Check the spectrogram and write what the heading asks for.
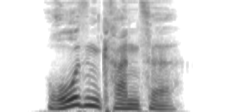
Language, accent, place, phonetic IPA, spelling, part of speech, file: German, Germany, Berlin, [ˈʁoːzn̩ˌkʁant͡sə], Rosenkranze, noun, De-Rosenkranze.ogg
- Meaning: dative of Rosenkranz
